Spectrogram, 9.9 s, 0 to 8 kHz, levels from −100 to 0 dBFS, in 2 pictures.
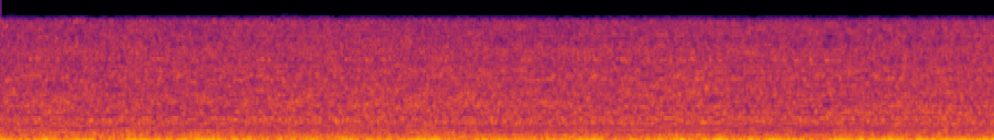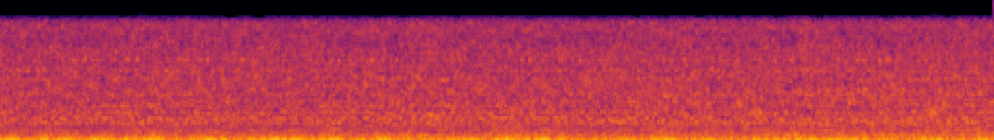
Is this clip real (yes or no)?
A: no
